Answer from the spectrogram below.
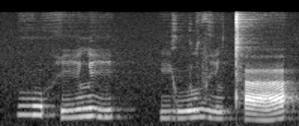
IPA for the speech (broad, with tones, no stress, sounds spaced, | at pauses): ɦ u˦˨ h iː˨˦ l i˨˦ | j uː˨˦ l v i˨ l tʰ aː˨˩˦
